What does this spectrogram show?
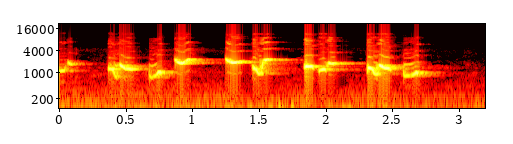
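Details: Cucak rowo, the straw-headed bulbul, delivering liquid whistled song: four clear bursts of rolling, up-and-down notes, each under half a second, on a quiet background.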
